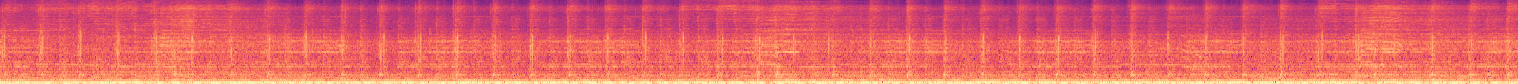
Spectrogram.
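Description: Live rock band playing loud, with a steady drum beat, bass, guitar, keyboards and trumpet and trombone. The passage is mostly instrumental. It is a crowd recording with a heavy, booming bass.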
